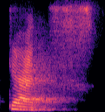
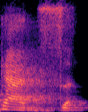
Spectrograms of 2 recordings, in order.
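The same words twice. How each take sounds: First: The word ends with a hissing s sound. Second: The word ends with a buzzing z sound. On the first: The speaker calls it right. "Sa sound" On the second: The speaker calls it wrong. "It's not cats"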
